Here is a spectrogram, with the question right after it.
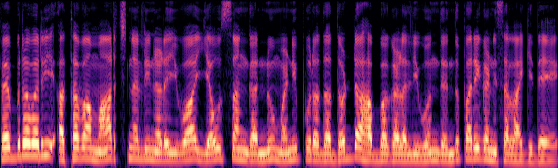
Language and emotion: Kannada, neutral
